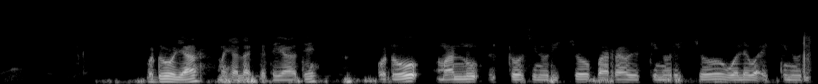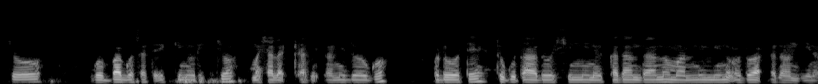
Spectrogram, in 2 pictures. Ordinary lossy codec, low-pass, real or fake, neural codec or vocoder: AAC, 48 kbps; 5.4 kHz; real; none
